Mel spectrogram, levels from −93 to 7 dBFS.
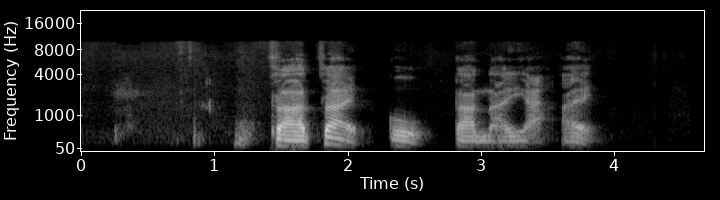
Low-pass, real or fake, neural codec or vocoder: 9.9 kHz; fake; vocoder, 22.05 kHz, 80 mel bands, WaveNeXt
